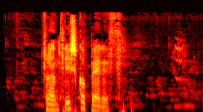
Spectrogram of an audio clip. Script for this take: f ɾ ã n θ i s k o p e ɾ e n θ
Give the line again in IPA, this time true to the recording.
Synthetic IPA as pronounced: f ɾ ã n θ i s k o p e ɾ e θ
